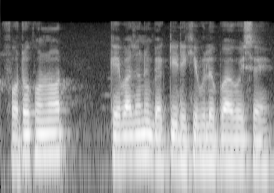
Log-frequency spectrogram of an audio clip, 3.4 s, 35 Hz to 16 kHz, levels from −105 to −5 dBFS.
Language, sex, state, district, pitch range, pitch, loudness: Assamese, male, Assam, Sonitpur, 95-110 Hz, 100 Hz, -15 LUFS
